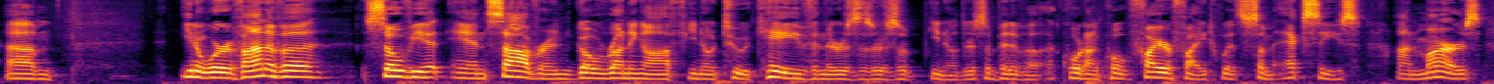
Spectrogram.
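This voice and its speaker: A man hosting a podcast as an audio drama creator, talking casually about behind-the-scenes work in a halting, rambling way, repeating words for emphasis. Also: mid-range voice, fairly bright tone.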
